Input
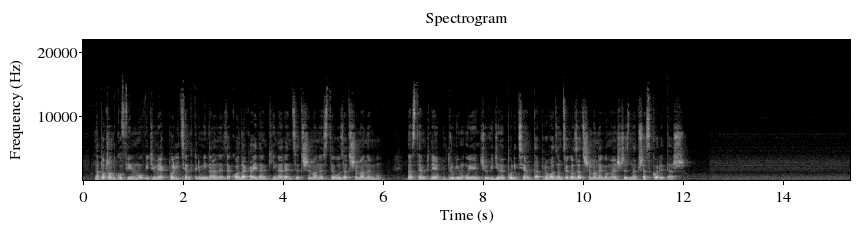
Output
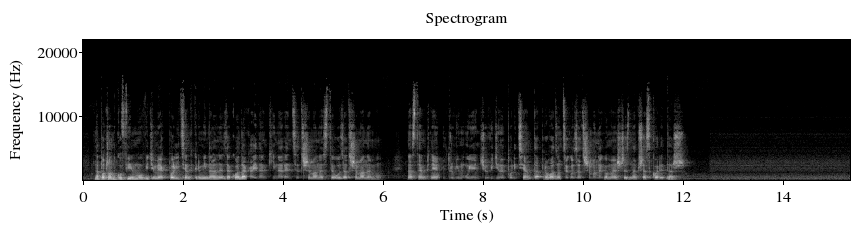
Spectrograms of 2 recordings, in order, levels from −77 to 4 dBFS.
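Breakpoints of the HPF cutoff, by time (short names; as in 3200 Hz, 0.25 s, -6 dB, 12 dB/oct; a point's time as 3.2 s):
130 Hz
from 1.3 s 330 Hz
from 3.26 s 1400 Hz
from 4.4 s 570 Hz
from 7.12 s 1300 Hz
from 8.79 s 540 Hz
from 9.54 s 1400 Hz
from 10.42 s 490 Hz
from 11.66 s 200 Hz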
